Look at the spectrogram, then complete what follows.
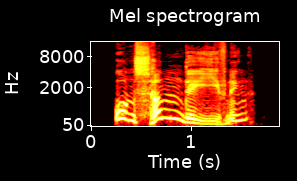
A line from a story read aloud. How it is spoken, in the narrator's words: cried Graham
